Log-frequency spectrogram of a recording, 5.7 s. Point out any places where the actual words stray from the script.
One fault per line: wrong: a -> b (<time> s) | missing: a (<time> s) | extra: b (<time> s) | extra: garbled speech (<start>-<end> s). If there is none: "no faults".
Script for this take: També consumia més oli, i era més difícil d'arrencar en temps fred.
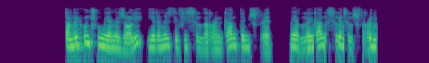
extra: garbled speech (3.8-5.0 s)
